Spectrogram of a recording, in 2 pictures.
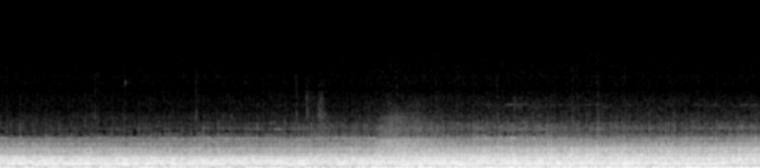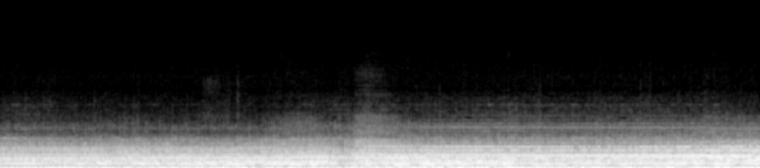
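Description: High school marching band and front ensemble playing slow, held chords that gradually grow louder, moving to a new chord about eleven seconds in. A single low thump sounds about three seconds in.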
